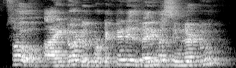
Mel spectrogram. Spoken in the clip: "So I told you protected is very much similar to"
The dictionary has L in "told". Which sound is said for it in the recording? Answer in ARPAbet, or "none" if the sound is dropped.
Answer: none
